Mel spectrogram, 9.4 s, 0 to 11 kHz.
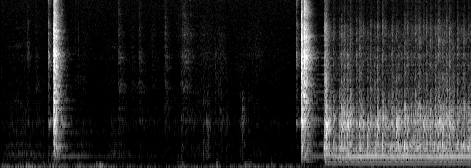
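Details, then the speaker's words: Whirlpool Duet washer with an F3E1 error, run with the panels off and the motor and tub exposed: a sharp clunk, then a steady whirring hum with a rough rattly edge at cycle start before filling. Unidentified mechanical noise, cause unknown. "right see that's the noise i don't know what that noise is that is just a weird noise"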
